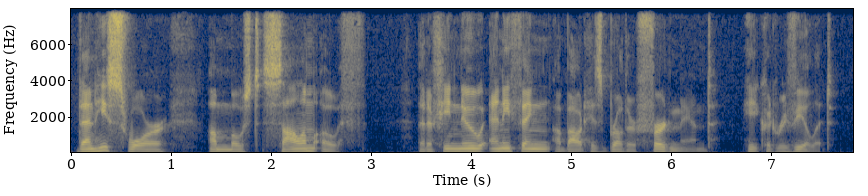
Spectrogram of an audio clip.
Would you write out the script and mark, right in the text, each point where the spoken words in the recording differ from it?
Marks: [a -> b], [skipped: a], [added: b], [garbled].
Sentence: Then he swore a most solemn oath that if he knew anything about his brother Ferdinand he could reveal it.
Then he swore a most solemn oath that if he knew anything about his brother Ferdinand he could reveal it.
